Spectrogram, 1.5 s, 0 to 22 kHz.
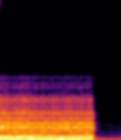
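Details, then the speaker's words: Cobra 29 LTD Classic CB radio in a 2022 Freightliner Cascadia, squelch turned fully left then back right while tuning: loud steady static hiss for about a second, then abrupt near-silence as the squelch closes and filters the noise out. "Sometimes you'll have a little bit more feedback coming in, kind of like this. Okay, turn it just a smidge more, just a little bit more till it filters that noise out."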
